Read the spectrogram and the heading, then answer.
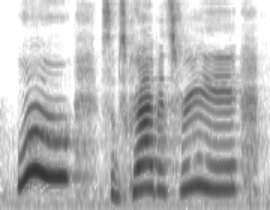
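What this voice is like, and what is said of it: Game show host voice. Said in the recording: “I love my game show voice today”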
